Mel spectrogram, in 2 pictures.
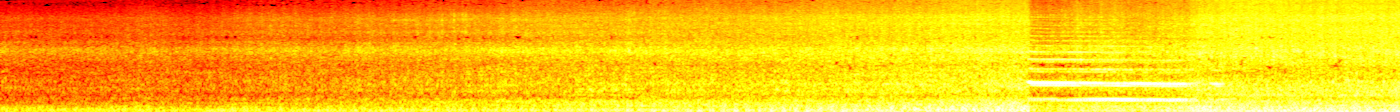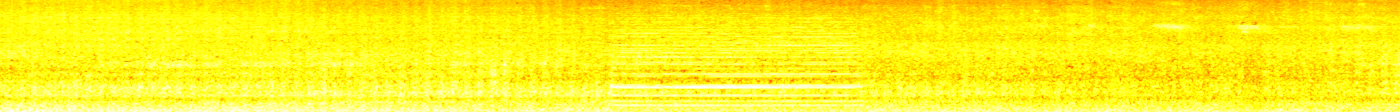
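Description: Diesel-hauled freight train running through a station: the twin diesel locomotives approach, growing steadily louder, then the horn sounds for about two seconds. Covered goods wagons roll past with a steady wheel clatter over the rail joints, and the horn blows again for about two seconds midway.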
